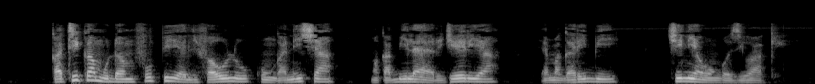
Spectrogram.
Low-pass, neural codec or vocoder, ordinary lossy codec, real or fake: 7.2 kHz; none; MP3, 32 kbps; real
